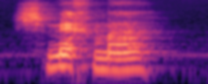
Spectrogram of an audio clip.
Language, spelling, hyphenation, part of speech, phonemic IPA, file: Dutch, smegma, smeg‧ma, noun, /ˈsmɛx.maː/, Nl-smegma.ogg
- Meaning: smegma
